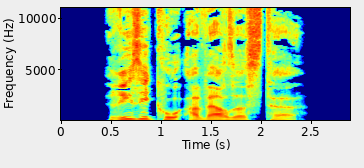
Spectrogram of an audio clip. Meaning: inflection of risikoavers: 1. strong/mixed nominative/accusative feminine singular superlative degree 2. strong nominative/accusative plural superlative degree
- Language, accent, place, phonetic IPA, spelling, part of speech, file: German, Germany, Berlin, [ˈʁiːzikoʔaˌvɛʁzəstə], risikoaverseste, adjective, De-risikoaverseste.ogg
